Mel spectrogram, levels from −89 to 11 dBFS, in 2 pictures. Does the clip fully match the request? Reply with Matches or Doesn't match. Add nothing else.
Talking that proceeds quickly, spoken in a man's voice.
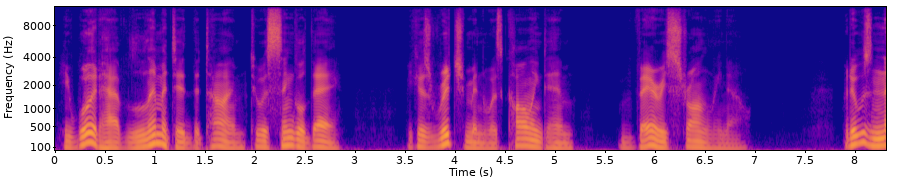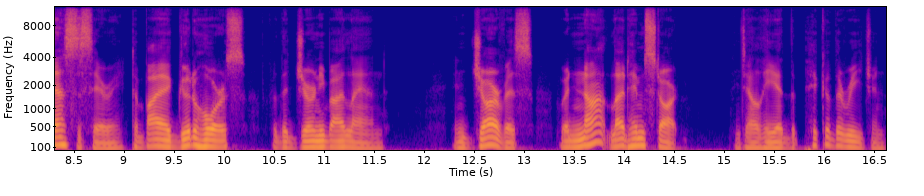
Doesn't match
